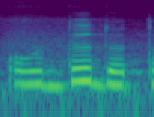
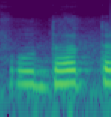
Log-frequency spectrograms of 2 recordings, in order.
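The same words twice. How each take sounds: First: उद्दत with a held double d; correct pronunciation. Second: उदत्त with a single d; wrong pronunciation. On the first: Teacher giving the correction, उद्दत as ud-dat. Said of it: "होगा". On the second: Teacher showing a spelling error, उदत्त as u-datt. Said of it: "नहीं होगा". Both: Shown as a demonstration.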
